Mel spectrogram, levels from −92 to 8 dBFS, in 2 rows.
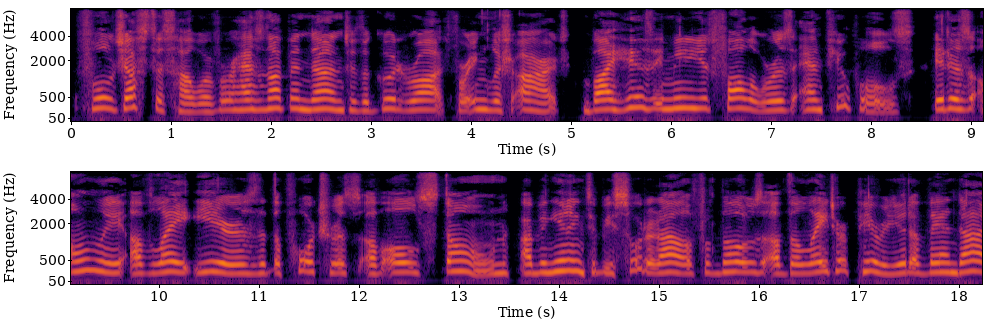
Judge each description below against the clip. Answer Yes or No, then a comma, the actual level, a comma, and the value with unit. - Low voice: No, high, 215 Hz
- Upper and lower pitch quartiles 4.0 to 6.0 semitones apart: No, narrow, 2.5 semitones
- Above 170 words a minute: No, average, 155 wpm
